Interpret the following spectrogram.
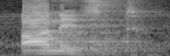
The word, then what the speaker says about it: honest: एच is consonant words, but in some certain words H is silent, and where H is silent you can see here HOUR, but pronunciation is just like O, honest, honorable.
